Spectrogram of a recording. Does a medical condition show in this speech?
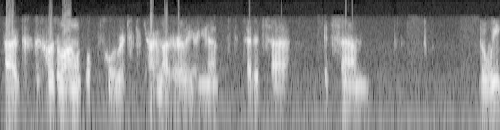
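Yes: stuttering; speech impediment dealt with through the years; stutter shows on saying stuttering during interview; hard time speaking, word stutter with s and e together among hardest to say; here repeated sounds, repeated words.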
